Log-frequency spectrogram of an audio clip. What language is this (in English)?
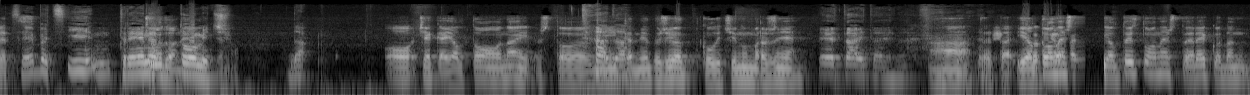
Croatian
